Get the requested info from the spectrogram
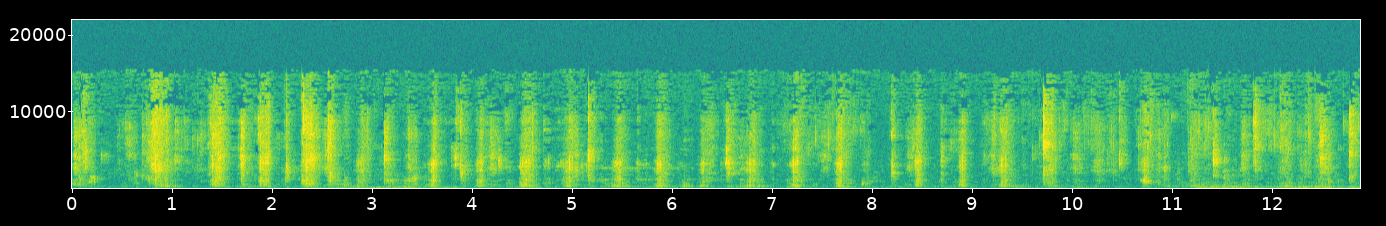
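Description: A person eating rice and dal by hand: chewing with many quick, wet mouth smacks and clicks.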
